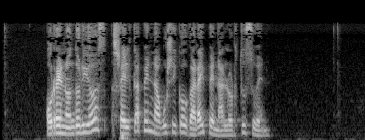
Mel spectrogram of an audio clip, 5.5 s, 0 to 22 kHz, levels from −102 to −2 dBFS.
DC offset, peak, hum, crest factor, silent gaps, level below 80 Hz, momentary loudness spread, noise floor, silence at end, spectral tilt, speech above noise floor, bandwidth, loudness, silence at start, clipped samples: under 0.1%; 0 dBFS; none; 24 dB; none; -52 dBFS; 10 LU; -74 dBFS; 1.5 s; -2.5 dB/octave; 52 dB; 12 kHz; -22 LUFS; 0.7 s; under 0.1%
